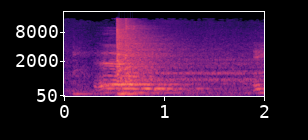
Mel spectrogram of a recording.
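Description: A sharp click about half a second in as the power switch on a Shimpo electric potter's wheel is flipped, followed by a brief vocal sound.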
